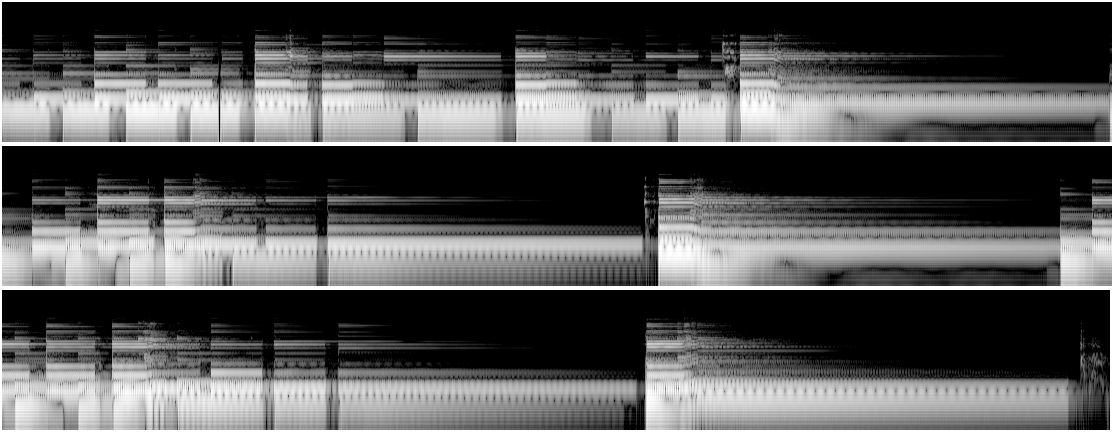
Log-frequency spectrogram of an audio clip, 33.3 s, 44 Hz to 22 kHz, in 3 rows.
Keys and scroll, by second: 0.6 l, 0.7 l, 1.9 x, 3.5 ctrl+z, 3.6 ctrl+z, 6.1 alt+z, 6.1 alt+z, 6.6 l, 6.8 l, 7.2 x, 8.8 Tab, 9.2 alt+z, 10.5 shift+d, 11.5 r, 13.3 ctrl+z, 13.7 r, 15.0 `, 17.2 alt+z, 18.7 alt+z, 20.0 Tab, 20.8 Tab, 21.6 s, 22.7 alt+z, 24.6 alt+z, 27.1 alt+z, 27.9 ctrl+z, 28.1 ctrl+z, 32.0 alt+z.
